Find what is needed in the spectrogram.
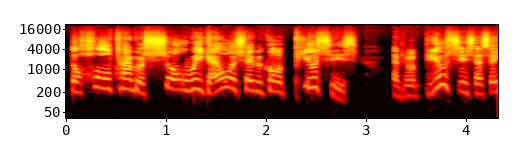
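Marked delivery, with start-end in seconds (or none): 2.3-2.9 PUSSIES said with a "pyoo" first syllable; "pussies" pronounced like the start of pusillanimous; odd pronunciation. Real, not acted. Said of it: "That's why I say it so weird". 3.6-4.1 PUSSIES questioned, with a "pyoo" first syllable; "pussies" echoed with a "pew" sound at the start; odd pronunciation. Retold or imitated. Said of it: "That's why I say it so weird".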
